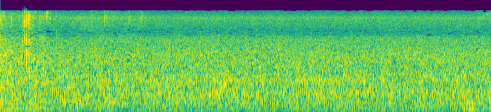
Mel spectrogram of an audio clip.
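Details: Steady broadband hiss like rain or rushing water fills the whole stretch, with one short sharp click near the start and no animal voice.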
